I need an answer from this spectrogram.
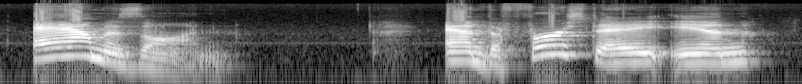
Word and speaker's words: Amazon: family understand perhaps practice the first a in Amazon and the first day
